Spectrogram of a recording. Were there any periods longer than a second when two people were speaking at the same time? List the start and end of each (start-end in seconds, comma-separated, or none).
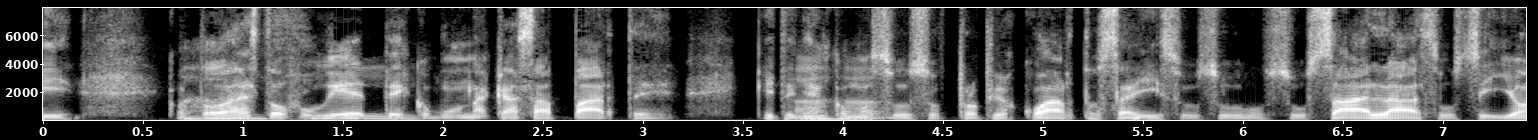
0.7-1.9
